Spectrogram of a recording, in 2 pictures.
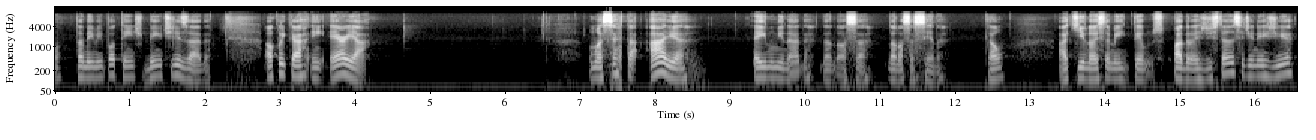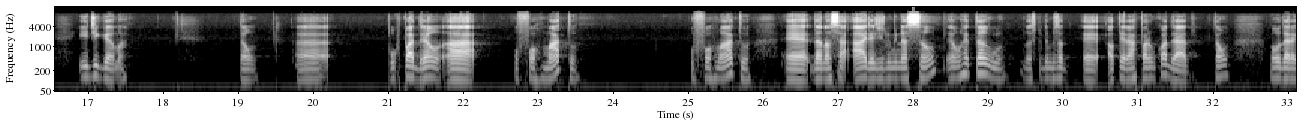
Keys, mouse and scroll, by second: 3.0 click, 6.7-9.3 middle drag, 10.0-13.7 middle drag, 13.7 click.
